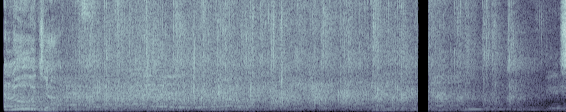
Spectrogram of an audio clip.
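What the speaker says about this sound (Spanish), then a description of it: "Come on, iglesia, dale el aplauso al Señor" A church congregation breaks into sustained applause during a service, a thick roomful of clapping that carries on for several seconds, cuts out for an instant, then resumes with voices calling out over it.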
